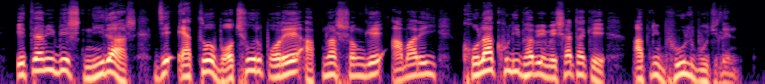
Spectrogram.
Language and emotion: Bengali, sad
